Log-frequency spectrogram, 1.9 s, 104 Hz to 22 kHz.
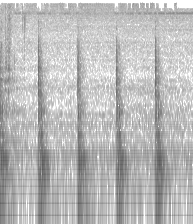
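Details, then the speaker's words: Vevor 8 kW diesel heater with about 2.5 L of colored diesel, first run with no heat felt yet: sharp even clicks about every 0.4 s from the pulse fuel pump, showing it is pumping fuel normally. "This machine has a pulse fuel pump in it, and that's what you can hear. So that means that it is pumping fuel."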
